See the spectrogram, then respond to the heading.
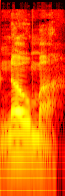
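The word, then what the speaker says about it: Pneuma: no doubt okay so pneumonia is a song by tul and is pronounced n or Noma Noma Noma okay interesting that's nma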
